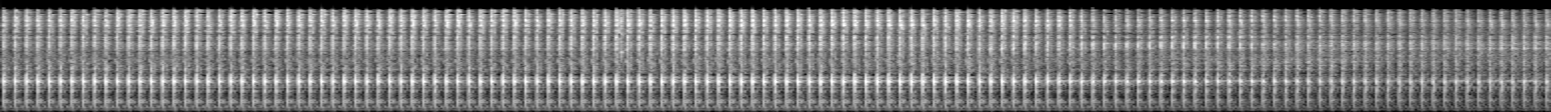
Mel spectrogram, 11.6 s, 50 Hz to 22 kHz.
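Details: Haier 1.7 cubic foot mini fridge, under three months old: sharp, very even knocks about three per second over the running fridge; repetitive banging, cause unknown.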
